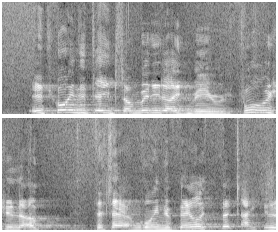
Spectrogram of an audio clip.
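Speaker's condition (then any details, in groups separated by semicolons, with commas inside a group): Cerebral palsy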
